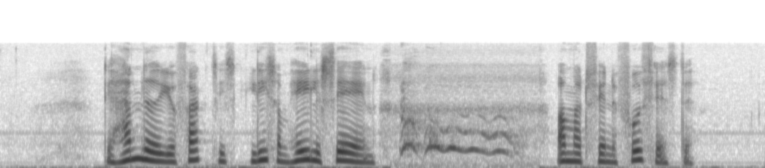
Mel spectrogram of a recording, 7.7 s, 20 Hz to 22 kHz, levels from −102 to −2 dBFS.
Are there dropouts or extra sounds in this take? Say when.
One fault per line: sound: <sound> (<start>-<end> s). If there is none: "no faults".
sound: bark (4.0-5.3 s)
